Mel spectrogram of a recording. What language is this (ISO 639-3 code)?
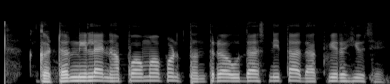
guj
